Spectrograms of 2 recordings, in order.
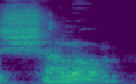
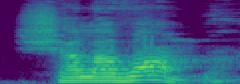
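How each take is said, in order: First: The middle is a single 'o' vowel. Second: The middle is 'ava' with a v sound. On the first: The speaker calls it right. "So that's shalom" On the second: The speaker calls it wrong. "new kind of pronunciations like shalavam"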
